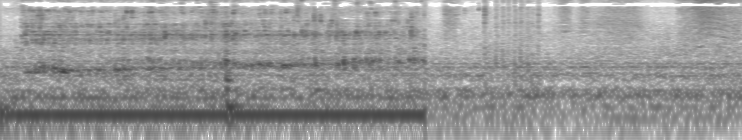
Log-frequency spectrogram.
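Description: Water from a push-button drinking-water tap running into an insulated bottle for about three seconds, with a steady low hum while the tap runs. The pitch of the filling rises as the bottle fills, then the flow and hum stop abruptly.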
